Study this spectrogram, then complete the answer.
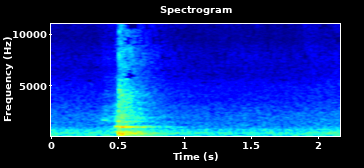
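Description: A gloved fist thuds against a heavy punching bag.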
